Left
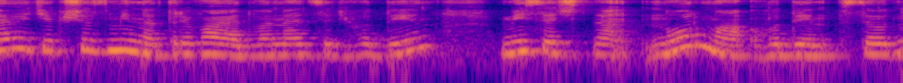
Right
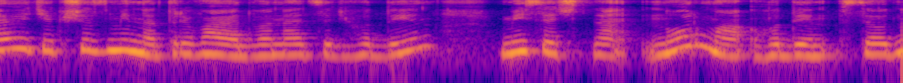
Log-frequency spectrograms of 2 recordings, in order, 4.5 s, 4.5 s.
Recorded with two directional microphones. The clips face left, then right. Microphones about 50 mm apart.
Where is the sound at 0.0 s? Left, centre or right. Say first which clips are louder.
Right 5 dB; left.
